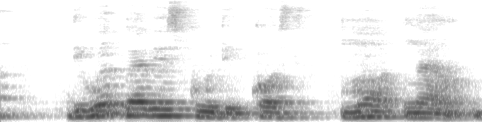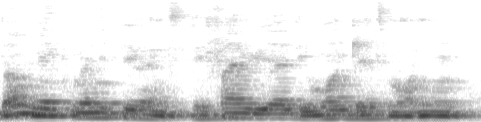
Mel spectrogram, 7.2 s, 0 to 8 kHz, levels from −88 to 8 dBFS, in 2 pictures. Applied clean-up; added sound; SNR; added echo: none; none; none; reverberation time 0.6 s.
